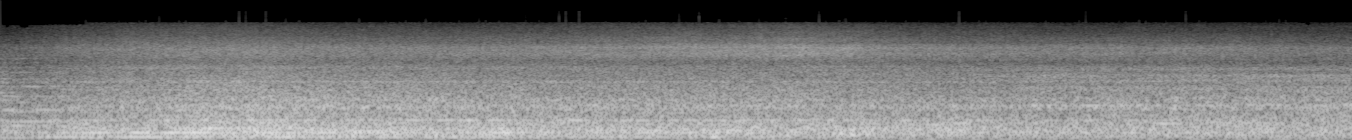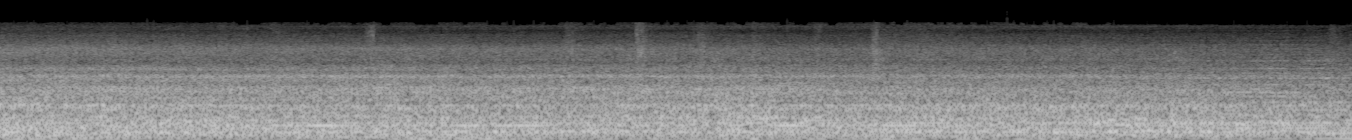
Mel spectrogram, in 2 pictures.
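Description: Electric light-rail train running close past the platform: a steady rushing rail noise, loudest a second or two in, then settling to an even level.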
